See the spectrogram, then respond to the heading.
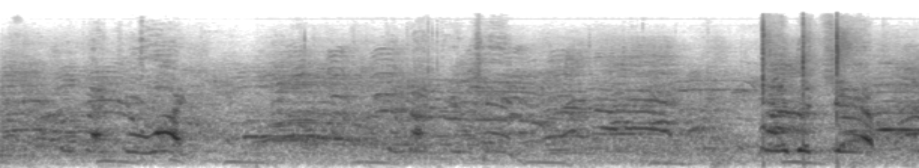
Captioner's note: cheers and boos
